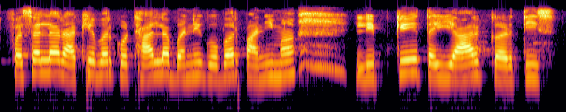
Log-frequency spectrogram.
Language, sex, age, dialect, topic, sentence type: Chhattisgarhi, female, 18-24, Western/Budati/Khatahi, agriculture, statement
